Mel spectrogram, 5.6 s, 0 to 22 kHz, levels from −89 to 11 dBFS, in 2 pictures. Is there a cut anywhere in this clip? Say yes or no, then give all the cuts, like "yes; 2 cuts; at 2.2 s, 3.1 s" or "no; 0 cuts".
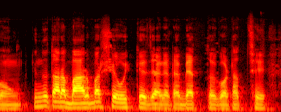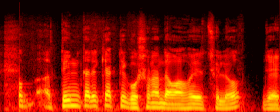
yes; 1 cut; at 3.0 s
